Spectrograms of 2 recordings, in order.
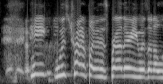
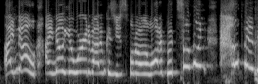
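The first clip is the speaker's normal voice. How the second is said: much higher, mock-tearful plea for someone to help; mock pleading; 10 semitones higher than usual. Begging the adults on screen to comfort the sobbing boy, much higher. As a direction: beg in a high whiny voice.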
